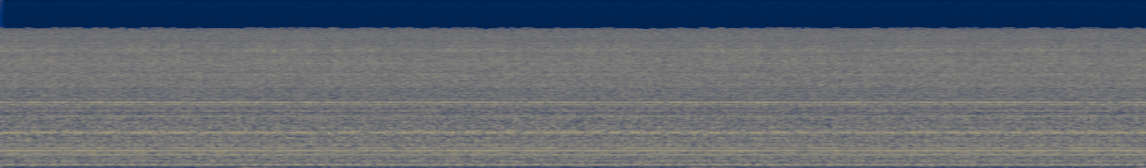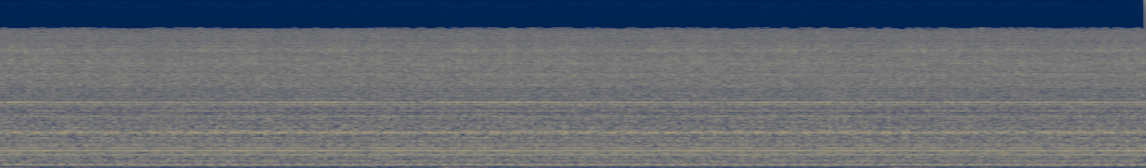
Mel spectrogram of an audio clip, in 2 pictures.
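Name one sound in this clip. A large harvester engine drones steadily.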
